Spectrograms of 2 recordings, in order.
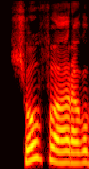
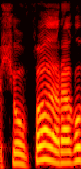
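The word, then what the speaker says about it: chauffeur: 겁니다 운전기사라는 뜻의이 말은 발음이 두 가지입니다 쇼파라고 발음할 수도 있고 쇼파라고 발음할 수도 있어요 니네 운전기사한테 투 이하하라고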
